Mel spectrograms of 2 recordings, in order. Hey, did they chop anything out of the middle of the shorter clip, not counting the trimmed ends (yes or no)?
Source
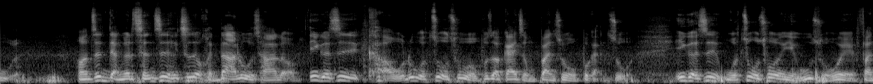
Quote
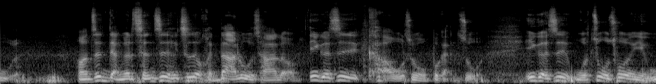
yes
